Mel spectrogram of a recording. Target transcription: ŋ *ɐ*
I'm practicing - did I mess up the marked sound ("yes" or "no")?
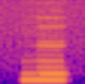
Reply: yes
